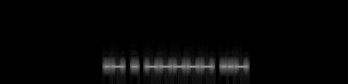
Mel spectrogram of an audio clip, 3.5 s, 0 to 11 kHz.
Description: Morse code, heard as a keyed tone, about 36 wpm, 700 Hz. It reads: AE0U
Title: USA Call Signs - 4 Characters - 35wpm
